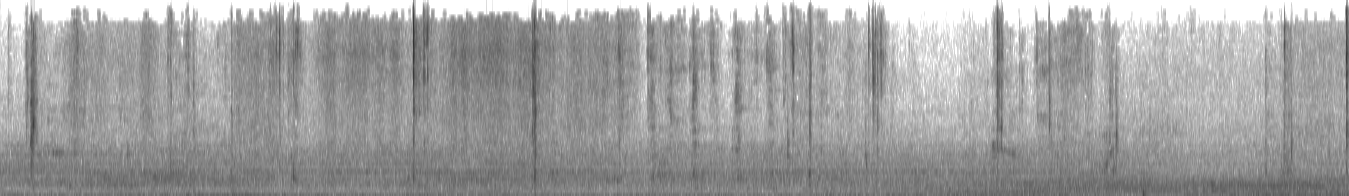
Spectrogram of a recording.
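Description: Quiet chewing and small mouth clicks of someone eating stuffed pizza, over a steady low hum inside a car. Near the end he sips from a soda can.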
